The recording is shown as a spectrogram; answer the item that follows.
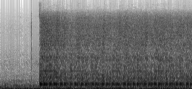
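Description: A snare drum roll starts abruptly about half a second in and carries on as a dense, steady rattle with a low held tone beneath it. It plays over the steady low rumble of a car's cabin on the move.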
